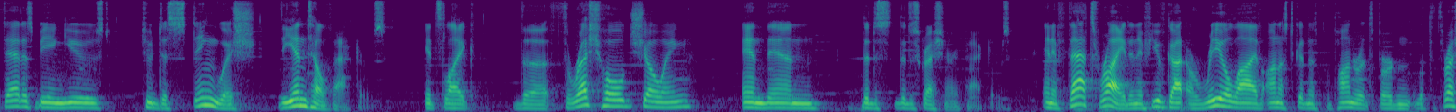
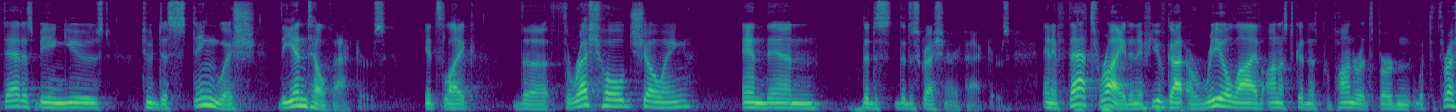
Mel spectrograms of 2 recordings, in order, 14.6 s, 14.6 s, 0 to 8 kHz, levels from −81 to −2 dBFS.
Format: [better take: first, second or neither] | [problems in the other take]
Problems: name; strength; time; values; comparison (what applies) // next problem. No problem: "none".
second | noise reduction (neural separator model SepFormer DNS4)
